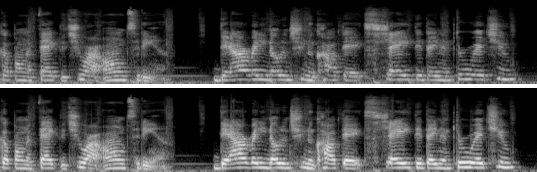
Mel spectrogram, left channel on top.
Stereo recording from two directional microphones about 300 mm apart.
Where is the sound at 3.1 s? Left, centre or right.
Centre.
